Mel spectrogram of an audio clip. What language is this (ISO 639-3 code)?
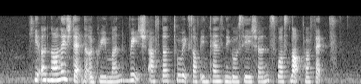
eng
